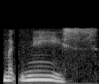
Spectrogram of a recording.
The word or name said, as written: MacNeice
